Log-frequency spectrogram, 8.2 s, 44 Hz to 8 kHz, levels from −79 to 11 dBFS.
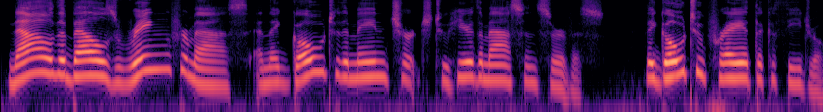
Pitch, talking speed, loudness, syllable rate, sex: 205 Hz, 190 wpm, -17 LUFS, 3.9 syllables/s, female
